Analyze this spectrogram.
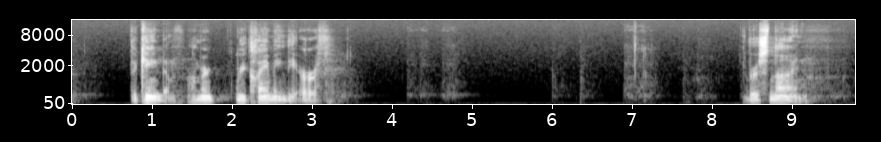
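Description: An elderly man speaks with animation through a microphone, with pauses.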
